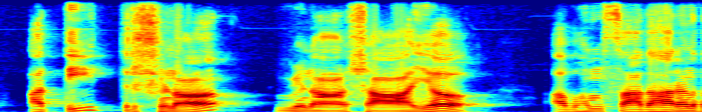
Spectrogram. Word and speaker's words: विनाशाय: आप पढ़ेंगे अति तृष्णा विनाशाय विनाशय य में जो अ मिला हुआ है उसका भी हमें उच्चारण करना है विनाशाय ने पढ़कर के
